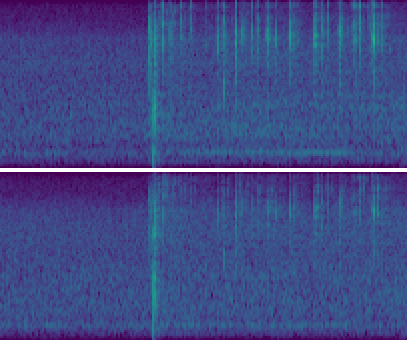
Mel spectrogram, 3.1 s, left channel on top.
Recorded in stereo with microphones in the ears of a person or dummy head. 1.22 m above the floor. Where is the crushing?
35° left (ahead or behind), 1.4 m.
